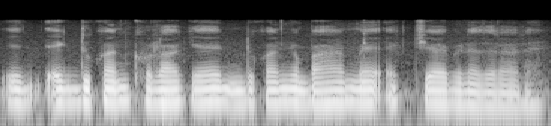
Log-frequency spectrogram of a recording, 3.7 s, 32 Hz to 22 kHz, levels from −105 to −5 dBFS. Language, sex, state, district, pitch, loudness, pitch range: Hindi, male, Arunachal Pradesh, Papum Pare, 105 Hz, -16 LUFS, 100-110 Hz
